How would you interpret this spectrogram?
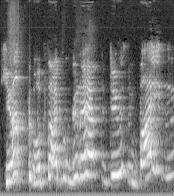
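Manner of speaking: goofy cartoon dog voice with a laugh. Shown as a demonstration. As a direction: do Goofy, starting with a yuck. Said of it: "can you give us a bit of Goofy".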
